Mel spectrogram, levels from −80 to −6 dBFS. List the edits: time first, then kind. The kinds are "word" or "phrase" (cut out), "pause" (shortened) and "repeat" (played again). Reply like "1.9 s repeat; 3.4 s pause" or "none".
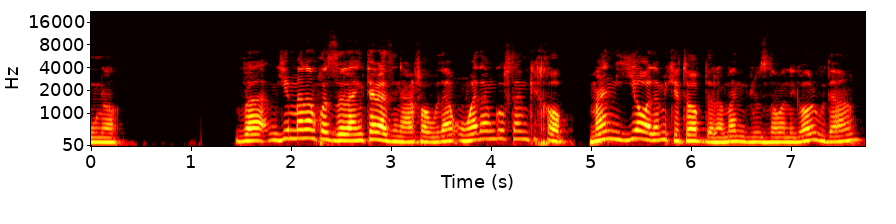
4.8 s pause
